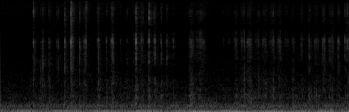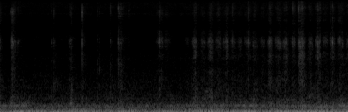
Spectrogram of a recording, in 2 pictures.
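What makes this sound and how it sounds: Fingernails are scratched along the face and edge of a black-and-white emery board nail file. Quick, dry, bright scratching strokes come in rapid bursts over a steady low rumble that stays even throughout.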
